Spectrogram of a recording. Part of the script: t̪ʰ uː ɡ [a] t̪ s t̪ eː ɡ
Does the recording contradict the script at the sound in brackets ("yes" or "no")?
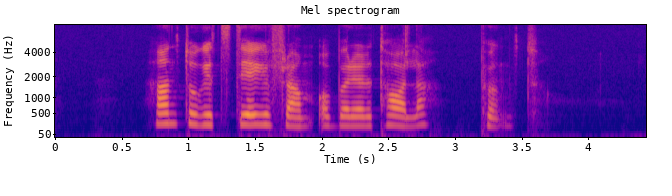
yes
